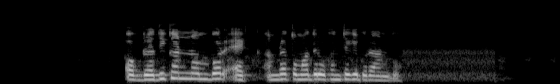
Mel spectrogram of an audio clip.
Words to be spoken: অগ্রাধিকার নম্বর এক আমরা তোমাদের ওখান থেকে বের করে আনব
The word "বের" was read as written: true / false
false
